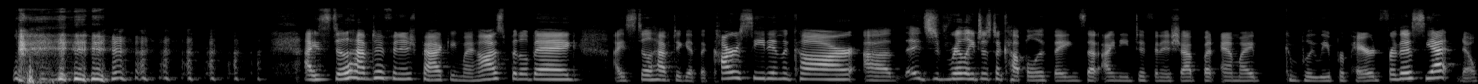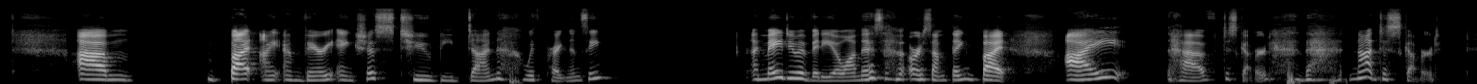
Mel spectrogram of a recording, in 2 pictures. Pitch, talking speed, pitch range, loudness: 230 Hz, 140 wpm, 190-260 Hz, -25 LUFS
